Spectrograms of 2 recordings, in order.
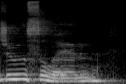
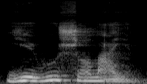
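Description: First: The word ends in a short 'lem' syllable. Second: The word ends in a longer 'layim' syllable. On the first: This is the Aramaic form as it is spelled. The speaker calls it wrong. "he doesn't say Jerusalem, but there's another word that's not Hebrew, that is Aramaic" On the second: This is the full Hebrew form. The speaker calls it right. "We read it as if it was in Hebrew and it's with a Yud"

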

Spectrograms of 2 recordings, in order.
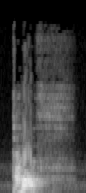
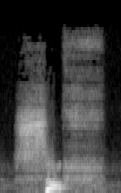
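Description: First: It has a t sound and an a vowel. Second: It has an s sound and an o vowel. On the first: "like the Sfardim say"

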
